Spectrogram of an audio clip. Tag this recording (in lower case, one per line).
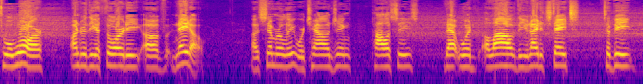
speech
